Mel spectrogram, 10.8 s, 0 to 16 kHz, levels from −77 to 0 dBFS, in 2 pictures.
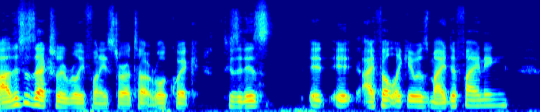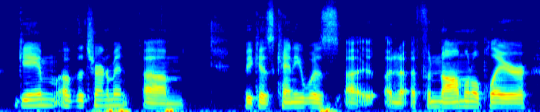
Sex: male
